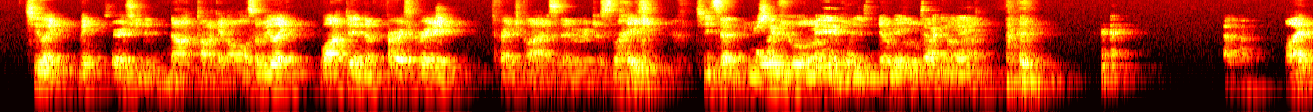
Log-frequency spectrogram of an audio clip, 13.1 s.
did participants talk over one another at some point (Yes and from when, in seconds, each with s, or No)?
Yes, from 7.6 s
